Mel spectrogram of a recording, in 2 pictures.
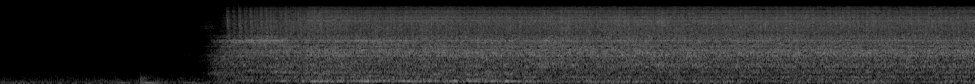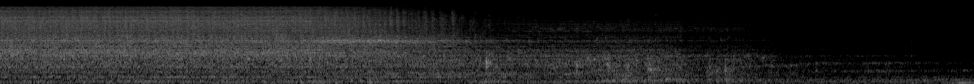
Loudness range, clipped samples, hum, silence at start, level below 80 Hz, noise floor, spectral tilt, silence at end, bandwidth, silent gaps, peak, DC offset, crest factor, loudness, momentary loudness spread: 15 LU; under 0.1%; none; 0.2 s; -60 dBFS; -61 dBFS; -0.5 dB/octave; 0 s; 16 kHz; none; -18 dBFS; under 0.1%; 18 dB; -31 LUFS; 14 LU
